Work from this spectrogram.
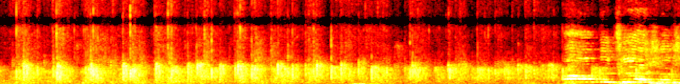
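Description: A church congregation at a Sunday service claps and applauds steadily for several seconds, with crowd noise mixed in and voices rising near the end.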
